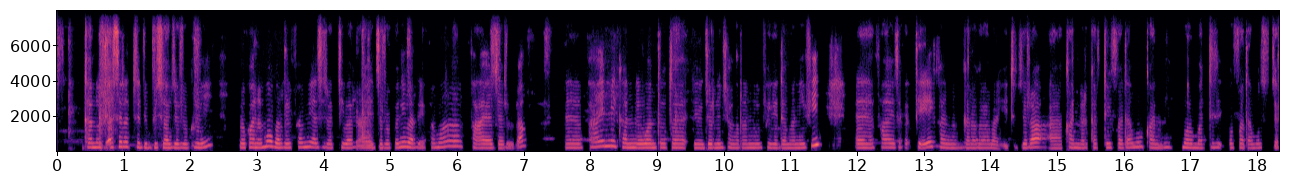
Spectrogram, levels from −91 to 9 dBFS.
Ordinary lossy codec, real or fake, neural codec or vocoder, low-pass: Opus, 16 kbps; real; none; 7.2 kHz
